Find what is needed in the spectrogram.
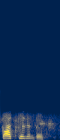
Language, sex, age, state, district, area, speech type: Urdu, female, 18-30, Uttar Pradesh, Gautam Buddha Nagar, rural, conversation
